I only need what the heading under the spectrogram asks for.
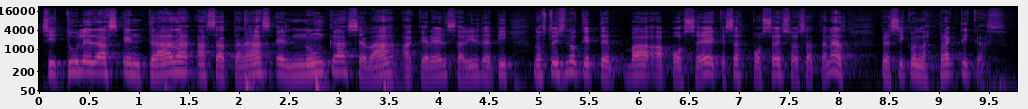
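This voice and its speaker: A man's voice: a little high, normal speed, darkish tone. A man with a Mexican Spanish accent preaching a sermon in a church, conversational, with many restarts and rhetorical questions. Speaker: pastor.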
